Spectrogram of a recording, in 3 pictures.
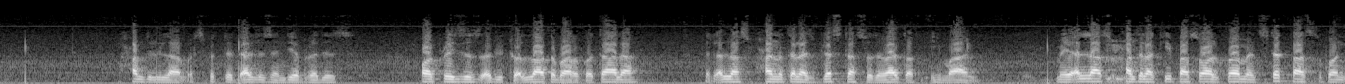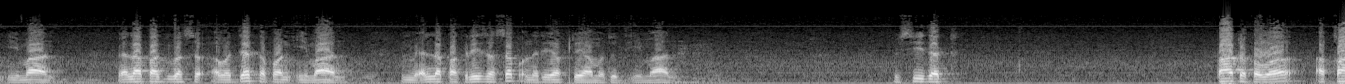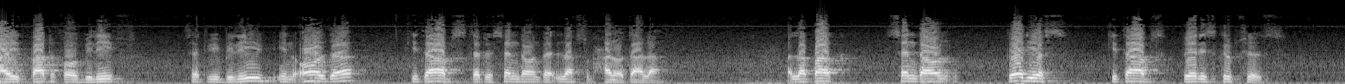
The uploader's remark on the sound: Jumuah Lecture at Musalla Musab bin Umayr.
